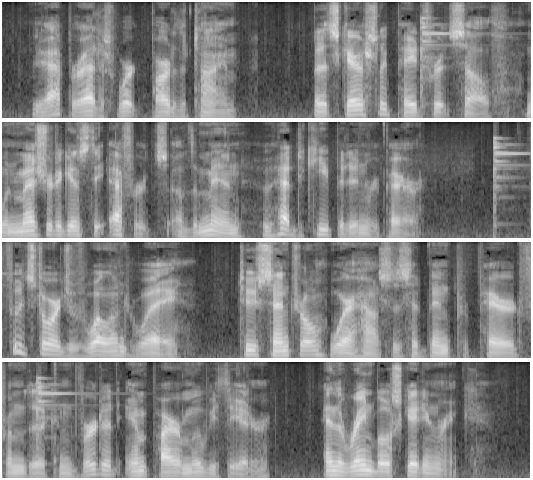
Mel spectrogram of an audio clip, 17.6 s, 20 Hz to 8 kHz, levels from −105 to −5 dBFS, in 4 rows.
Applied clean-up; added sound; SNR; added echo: none; Hammer / Chink, clink; 15 dB; none.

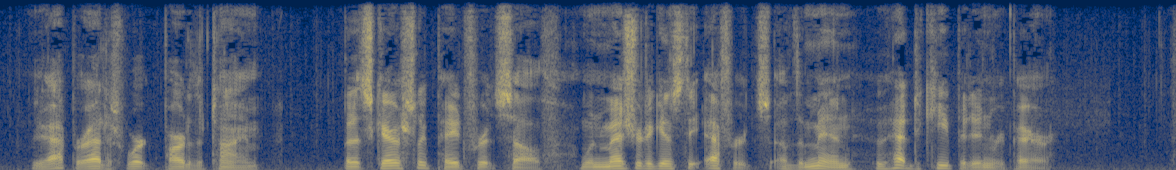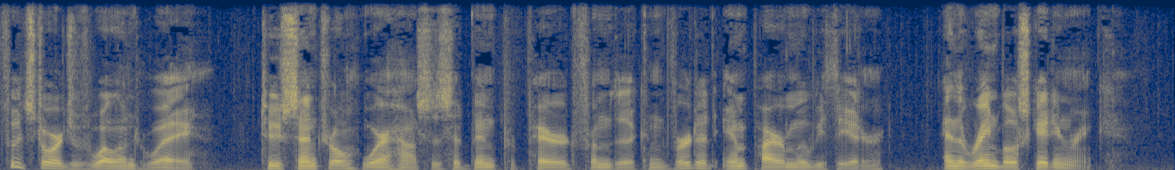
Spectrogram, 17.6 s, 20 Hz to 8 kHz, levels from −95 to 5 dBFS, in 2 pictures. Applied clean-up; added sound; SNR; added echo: none; none; none; none.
